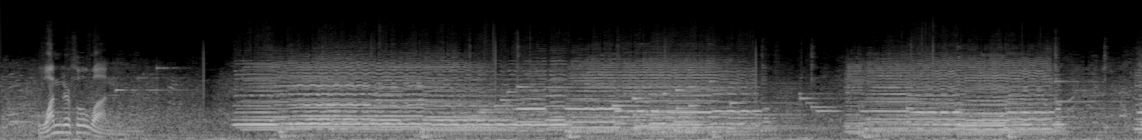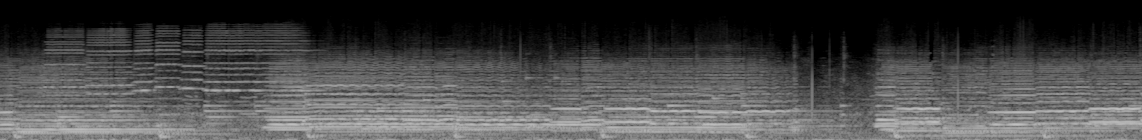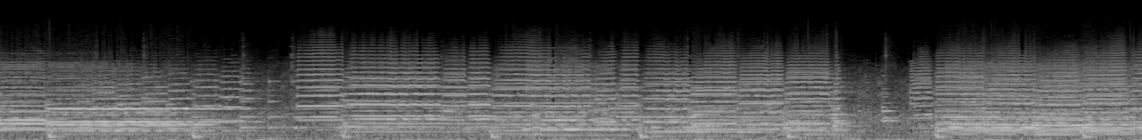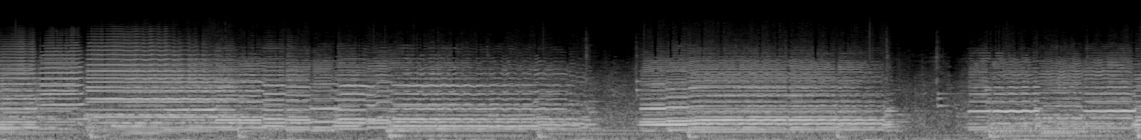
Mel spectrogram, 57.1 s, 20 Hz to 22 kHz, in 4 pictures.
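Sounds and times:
big band waltz on old radio: 0.0 - 57.0.

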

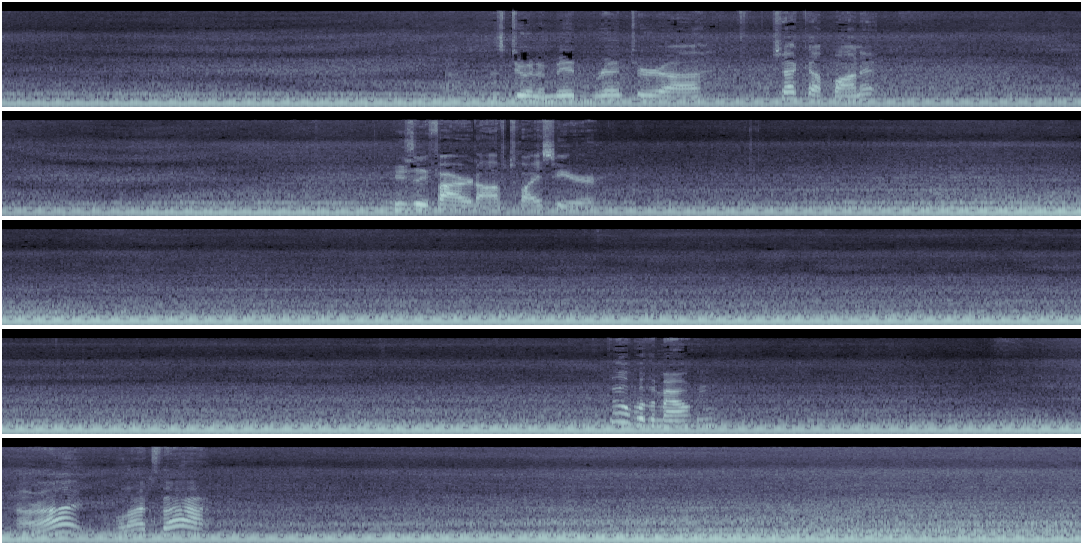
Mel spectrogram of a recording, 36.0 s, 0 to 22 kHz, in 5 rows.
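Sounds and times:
generator engine droning: 0.0 - 35.9.

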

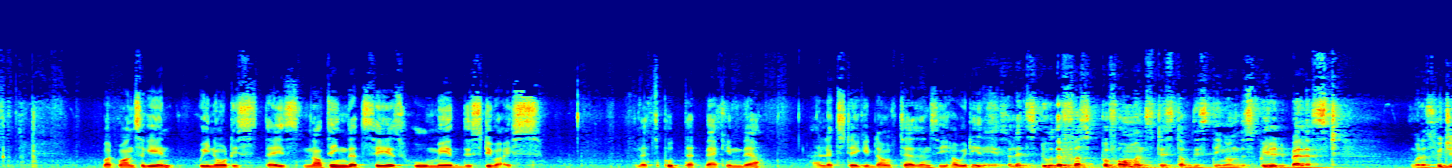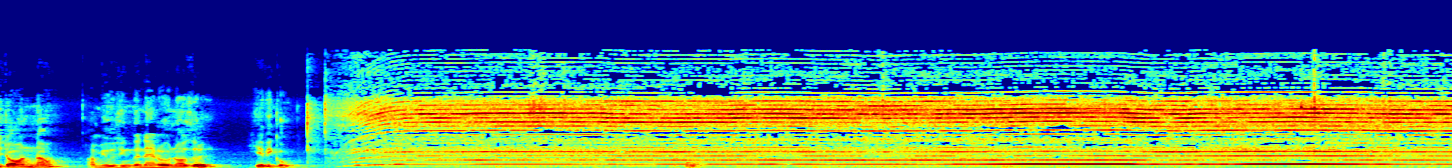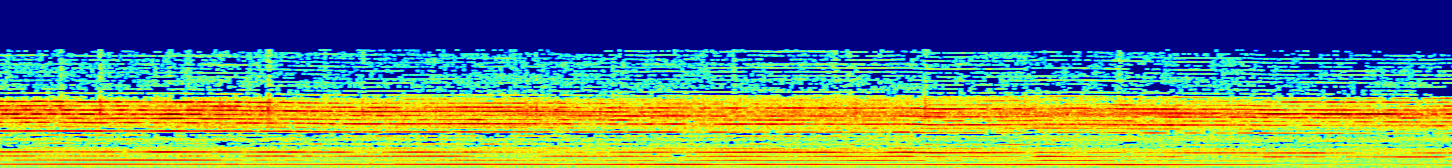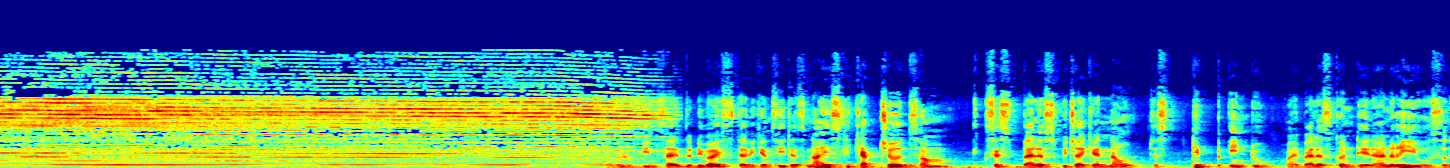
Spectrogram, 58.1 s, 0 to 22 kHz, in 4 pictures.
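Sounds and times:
mini vacuum motor whining: 17.8 - 50.2.

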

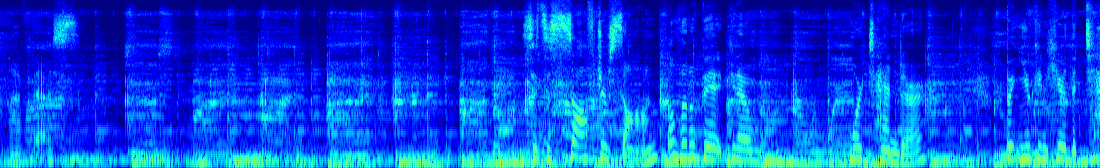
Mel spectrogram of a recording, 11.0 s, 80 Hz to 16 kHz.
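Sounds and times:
soft song with male vocal: 0.0 - 11.0.

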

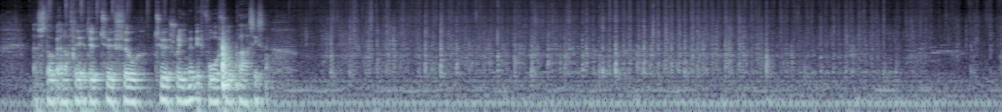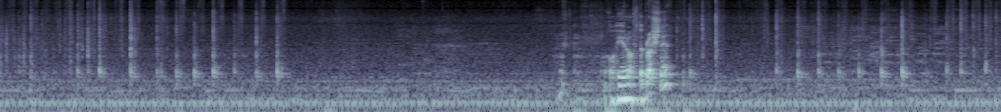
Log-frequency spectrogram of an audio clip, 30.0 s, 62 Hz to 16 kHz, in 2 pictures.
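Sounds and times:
shaving brush crackling lather: 4.6 - 19.4, 25.0 - 30.0.

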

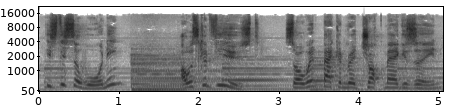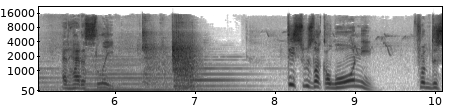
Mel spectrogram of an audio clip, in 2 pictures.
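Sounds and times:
held music chord: 0.0 - 8.1
door shutting with a thud: 6.2 - 7.3.

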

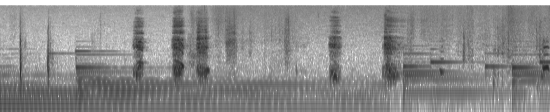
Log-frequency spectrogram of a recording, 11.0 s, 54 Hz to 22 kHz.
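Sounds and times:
soft background music: 0.0 - 11.0
person crying in gasps: 2.7 - 4.2, 6.6 - 6.9.

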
